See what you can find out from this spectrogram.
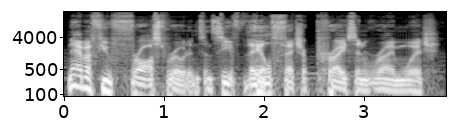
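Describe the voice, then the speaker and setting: An actor playing a sardonic, haughty monster hunter and bickering lover in a visual novel game. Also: male voice, a bass voice, very animated, moderate pace, faint music behind, heavily acted. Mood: scornful, exasperated. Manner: sarcastic, haughty, old-fashioned wording.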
